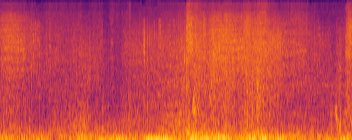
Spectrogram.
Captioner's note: gunshots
